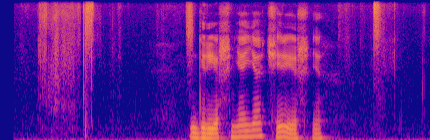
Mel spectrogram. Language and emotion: Russian, neutral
